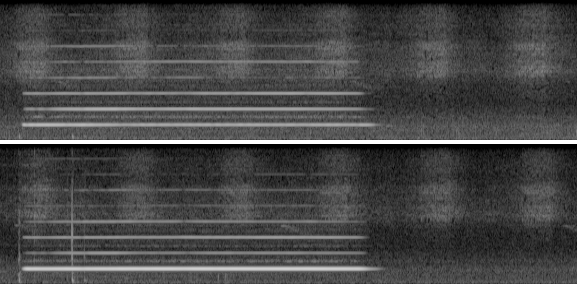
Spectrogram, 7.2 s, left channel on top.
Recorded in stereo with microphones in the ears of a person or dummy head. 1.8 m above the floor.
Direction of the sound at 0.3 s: Centre (ahead or behind).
